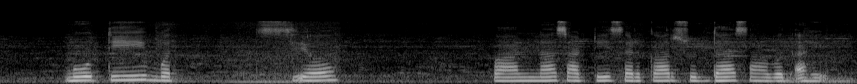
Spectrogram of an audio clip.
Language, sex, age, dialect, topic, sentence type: Marathi, male, 18-24, Standard Marathi, agriculture, statement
